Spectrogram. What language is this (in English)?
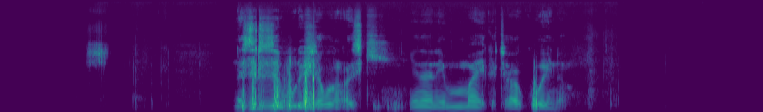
Hausa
